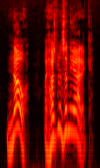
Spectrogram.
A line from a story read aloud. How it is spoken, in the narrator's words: In her fright, she blurted out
